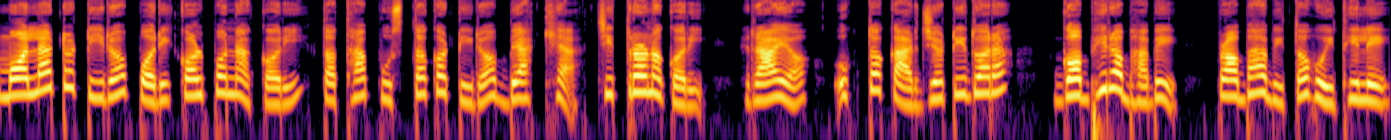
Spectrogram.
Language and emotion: Odia, neutral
